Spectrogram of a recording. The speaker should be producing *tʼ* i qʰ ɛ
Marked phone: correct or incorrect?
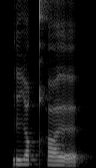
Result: incorrect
